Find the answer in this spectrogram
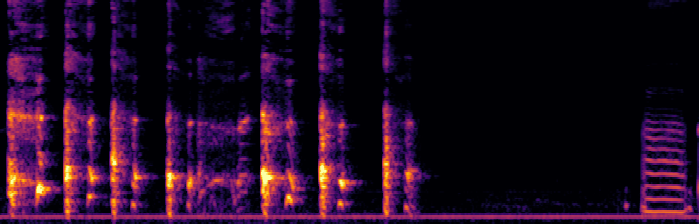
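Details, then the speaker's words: Seven forceful open-mouth coughs in quick succession, demonstrated as the incorrect way to cough, contrasted with coughing with closed mouth and cheeks held; open-mouth coughing said to risk complications, especially in children. "как не стоит кашлять как не правильно кашлять"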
